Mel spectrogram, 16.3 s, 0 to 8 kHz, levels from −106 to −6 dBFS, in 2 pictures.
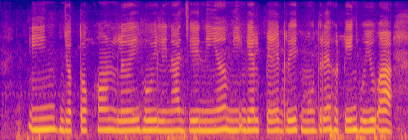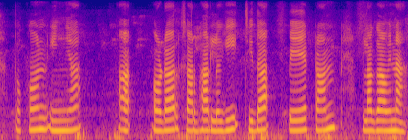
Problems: none marked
